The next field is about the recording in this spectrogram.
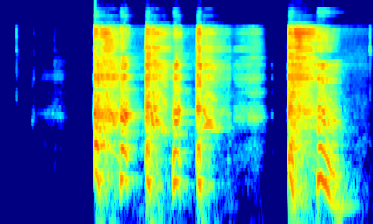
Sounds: Cough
